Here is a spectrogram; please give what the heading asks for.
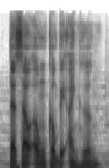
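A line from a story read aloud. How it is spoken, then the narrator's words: Trembling question. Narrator (Vietnamese): hắn run rẩy hỏi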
